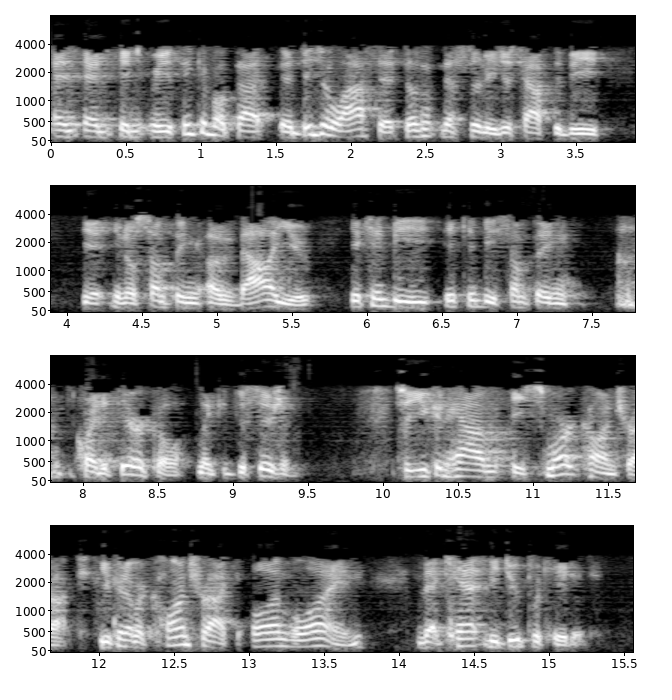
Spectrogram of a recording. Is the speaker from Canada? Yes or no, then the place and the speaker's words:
yes; Alberta, Canada; Absolutely, I'm from Alberta.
